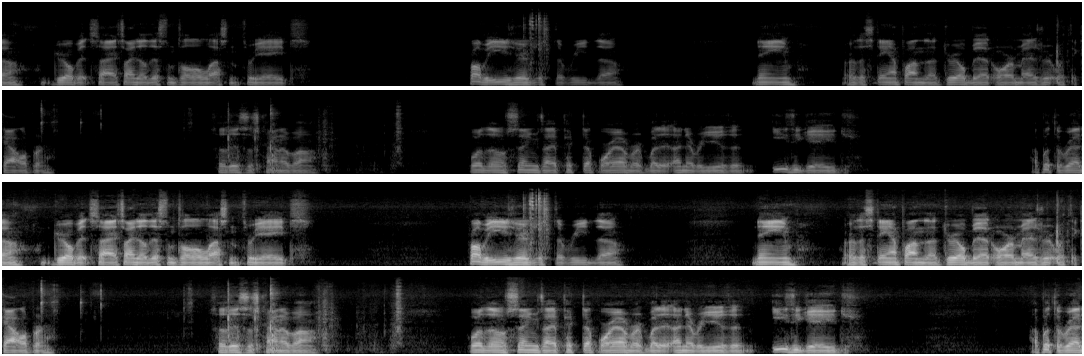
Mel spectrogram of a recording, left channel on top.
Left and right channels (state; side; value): quieter; left; 14.9 dB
